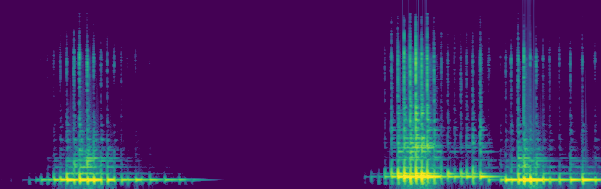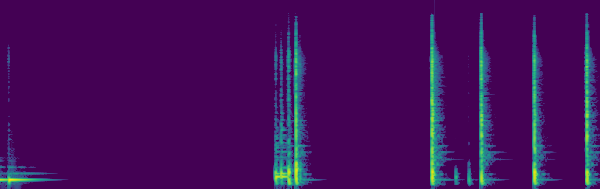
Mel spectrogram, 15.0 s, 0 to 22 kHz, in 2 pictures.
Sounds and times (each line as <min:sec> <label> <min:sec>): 0:00.5 conga beats 0:02.2
0:04.8 conga beats 0:07.8
0:11.0 conga beats 0:11.4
